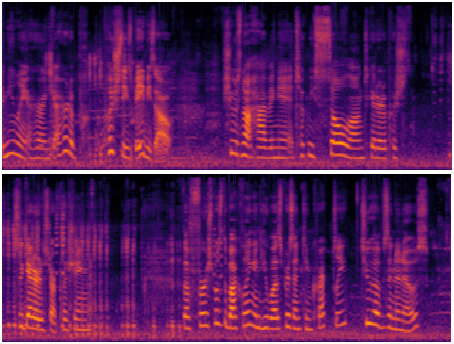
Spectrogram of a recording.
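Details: Repeated wavering bleats from ADGA Nigerian Dwarf goats in Northern California during the first-time birth of twins to the doe Maggie, overlapping with a woman's encouraging talk throughout.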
